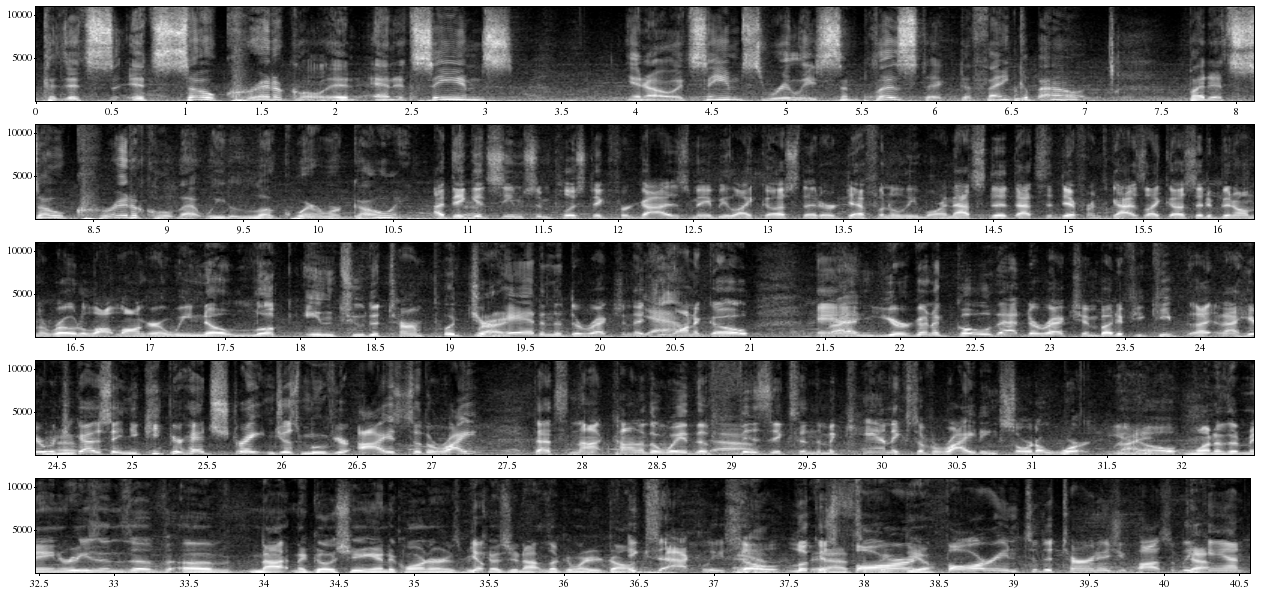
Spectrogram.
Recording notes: Live from Endless Summer at Ventura Harley Davidson. Unfortunately the rain decided to make an appearance this year and cut the show short.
